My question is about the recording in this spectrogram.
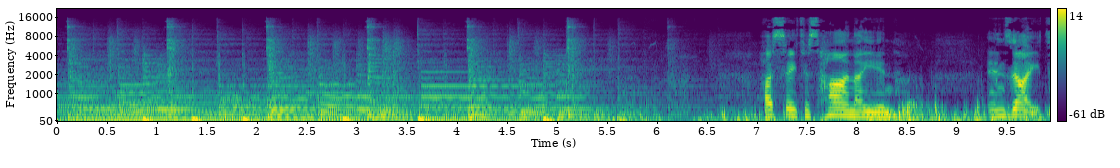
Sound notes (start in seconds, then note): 5.6 wind blowing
